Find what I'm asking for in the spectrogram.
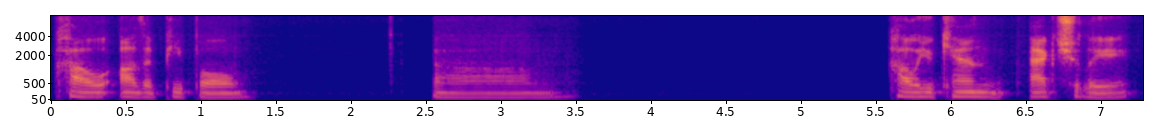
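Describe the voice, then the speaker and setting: A man from Russia with a Russian accent chats casually with viewers as a game streamer, speaking reflectively and pausing mid-sentence. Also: on the low side, level tone, a little mellow, no room sound. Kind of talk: casual livestream chat with viewers.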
